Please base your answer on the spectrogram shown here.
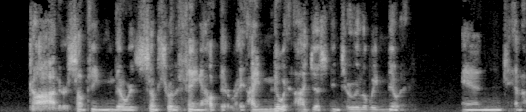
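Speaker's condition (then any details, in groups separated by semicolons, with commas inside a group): Cleft lip and palate; lisp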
